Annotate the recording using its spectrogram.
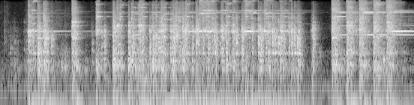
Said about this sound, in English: You like making a lot of noise. What is this? That's you banging with a stick. That's steady. That's the xylophone and the drum.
